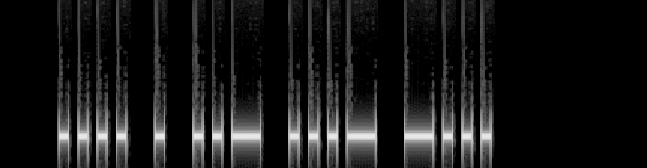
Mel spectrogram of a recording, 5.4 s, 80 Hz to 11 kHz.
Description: Morse code, heard as a keyed tone, about 15 wpm, 700 Hz. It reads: HEUVB
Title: Five Challenging Letter-Number Combinations 15wpm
